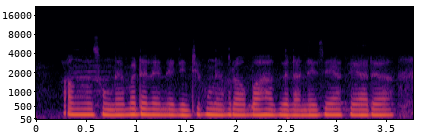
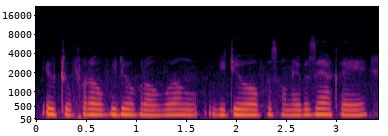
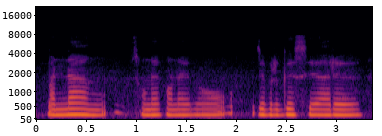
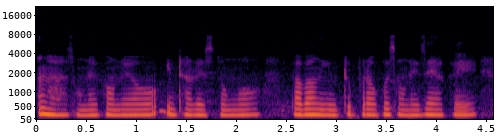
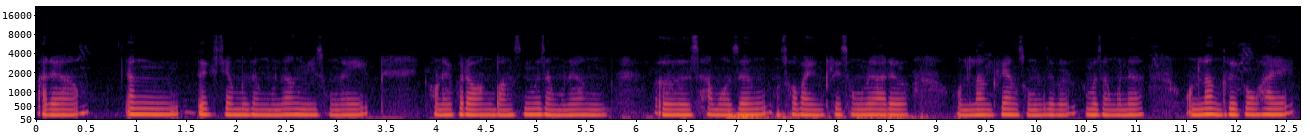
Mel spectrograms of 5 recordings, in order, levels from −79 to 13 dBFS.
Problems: none marked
